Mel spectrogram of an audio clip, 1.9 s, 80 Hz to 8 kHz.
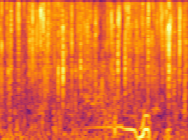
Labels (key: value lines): label: biophony, cascading saw
recorder: SoundTrap 600 or HydroMoth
